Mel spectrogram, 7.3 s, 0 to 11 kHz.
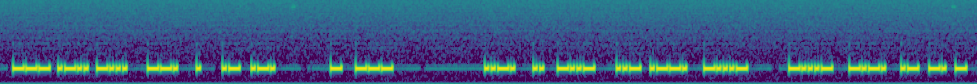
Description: Morse code, heard as a keyed tone, about 50 wpm, spaced as for 43 wpm, 620 Hz. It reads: OLB GEAR TO FIX UP <BT> <BT> CANT
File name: archived / CRSnet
